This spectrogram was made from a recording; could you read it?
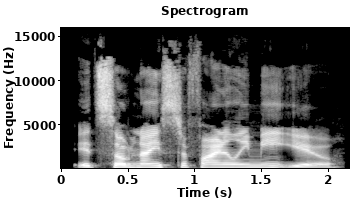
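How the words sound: The pitch range is narrow and flat. The speaker is not interested in meeting them. "negative emotions like disinterest or boredom, your pitch range will be more narrow"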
